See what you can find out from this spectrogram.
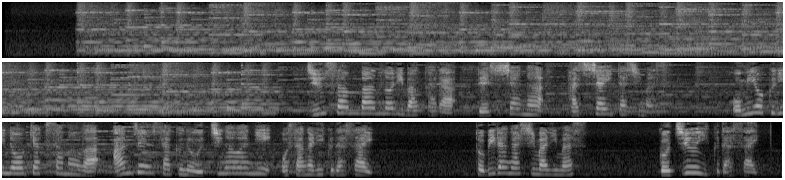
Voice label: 13番のりば発車メロディ＋発車予告放送; shin minamata

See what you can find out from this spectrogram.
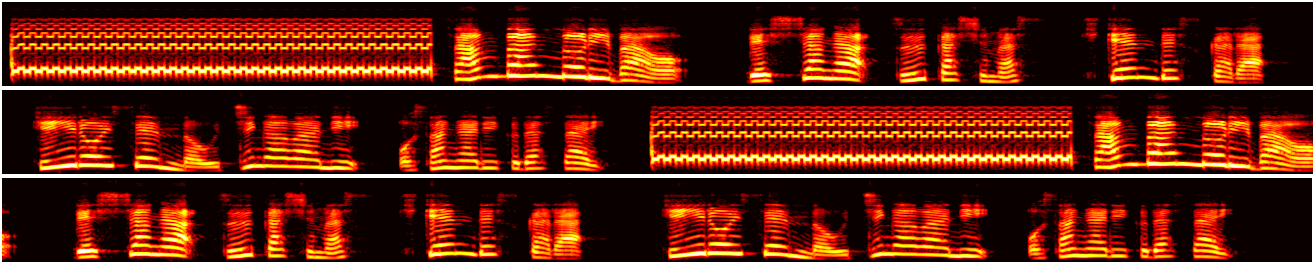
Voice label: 3番のりば通過放送 女声

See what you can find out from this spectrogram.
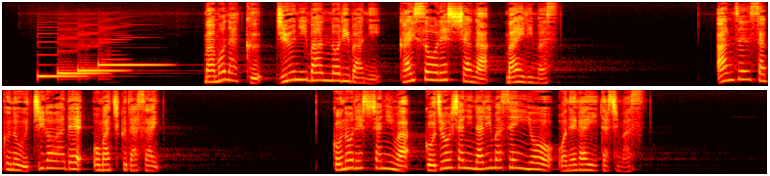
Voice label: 12番のりば接近予告放送（回送列車）; shin omura; 列車がホームに差し掛かったら放送が流れます。

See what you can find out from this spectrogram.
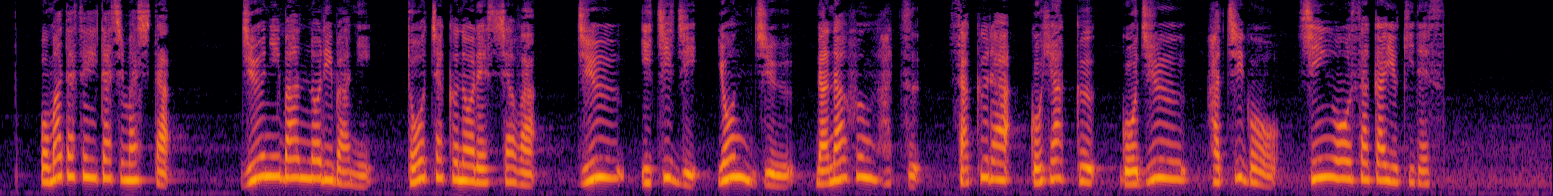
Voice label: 12番のりば接近放送, 新幹線ホーム; 新鳥栖; さくら558号 新大阪行き

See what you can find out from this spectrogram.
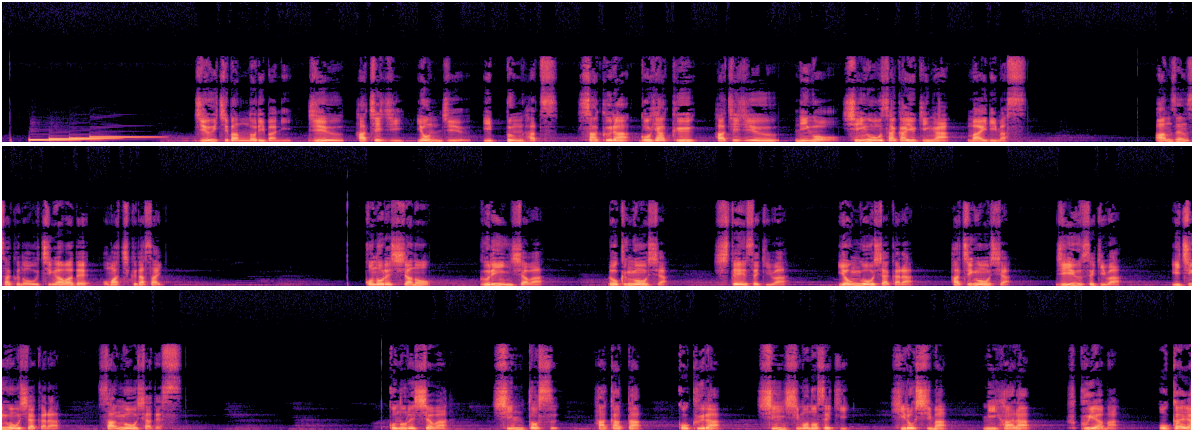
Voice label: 11番のりば予告放送（さくら582号 新大阪行き）※三原停車, 久留米（新幹線ホーム）

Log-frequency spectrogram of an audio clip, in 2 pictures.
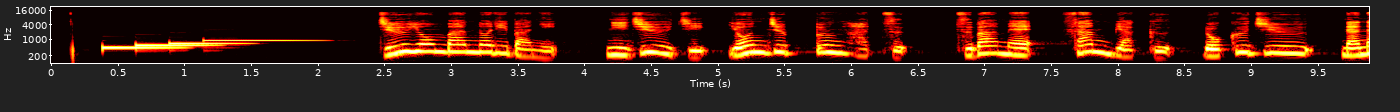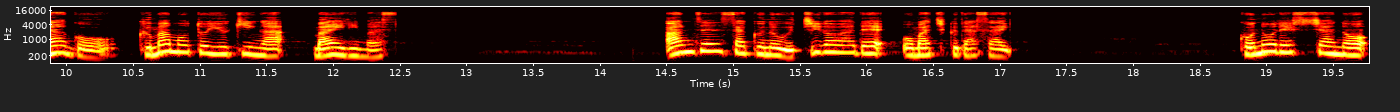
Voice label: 14番のりば予告放送, 新幹線ホーム; 新鳥栖; つばめ367号 熊本行き

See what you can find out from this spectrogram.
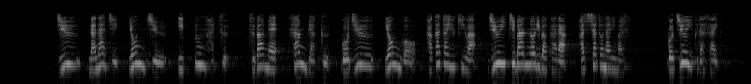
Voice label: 新鳥栖駅 のりば変更放送（つばめ354号 博多行き）; 九州新幹線SIRIUS（シリウス）放送

